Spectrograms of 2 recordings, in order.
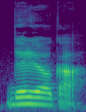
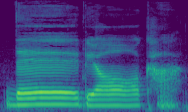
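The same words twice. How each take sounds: First: The word is said quickly and smoothly. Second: The word is said slowly and carefully. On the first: "let me say fast" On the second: "to pronounce this slowly"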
